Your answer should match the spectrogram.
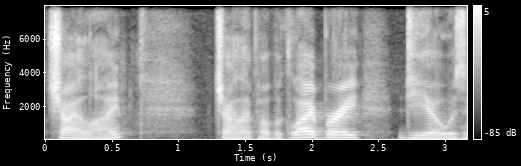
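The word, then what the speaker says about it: Chili: say chil even though to you that says Chile but where I live that's pronounced the town is pronounced Chilai Chilai Public Library di is imploring me to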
